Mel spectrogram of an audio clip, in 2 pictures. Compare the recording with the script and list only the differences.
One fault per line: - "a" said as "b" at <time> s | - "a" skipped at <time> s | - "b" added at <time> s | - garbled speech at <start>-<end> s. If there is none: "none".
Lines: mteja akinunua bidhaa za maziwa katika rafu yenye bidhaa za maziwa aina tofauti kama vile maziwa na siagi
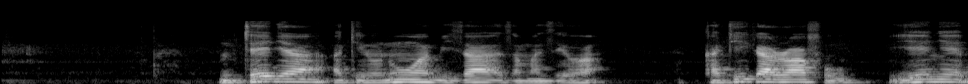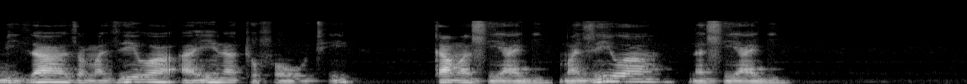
- "vile" said as "siagi" at 14.4 s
